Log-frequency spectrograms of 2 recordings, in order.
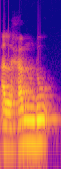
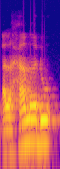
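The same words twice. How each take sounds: First: The m goes straight into d, no extra vowel. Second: An extra vowel sound is added after the m. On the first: The speaker calls it right. "Seharusnya alhamdu" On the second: The speaker calls it wrong. "tapi alhamdu, nah itu tawallud"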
